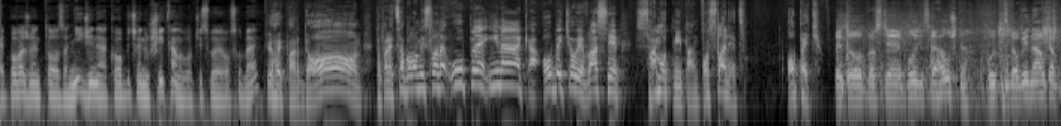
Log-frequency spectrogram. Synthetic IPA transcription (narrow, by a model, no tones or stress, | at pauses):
pɔʋaʒujɛmt̪ɔzaɲid͡ʒinɛːakɔɔbit͡ʃajnuːʃikanuʋɔt͡ʃisʋɔjɛjɔ̰sɔbɛɔɦɔjpa̰ɾd̪ɔnt̪ɔpɾɛt̪sabɔlɔmislɛnɛːʔuːplɲɛʔinakaʔɔbɛcɔʊjɛʋlasɲɛsamɔt̪niːpa̰ːnpɔslaɲɛt͡s | ɔpɛc | jɛt̪ɔpɾɔscɛpɔlit̪it͡skaːɦaluʃkapɔlit̪it͡skaɔbɪjɛd̪naːʊka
